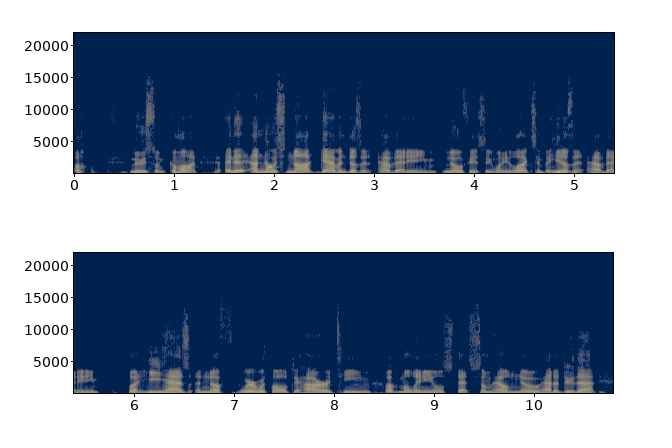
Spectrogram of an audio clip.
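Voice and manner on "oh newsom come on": mock words broken by hysterical laughter. Retelling their own reaction while reading a piece, retelling laughing hysterically. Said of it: "I'm hysterically laughing, going".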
